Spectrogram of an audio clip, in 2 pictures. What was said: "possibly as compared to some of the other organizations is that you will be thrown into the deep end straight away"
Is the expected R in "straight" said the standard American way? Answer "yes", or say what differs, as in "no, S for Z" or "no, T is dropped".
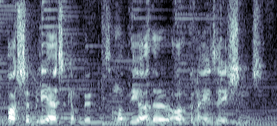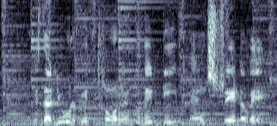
yes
